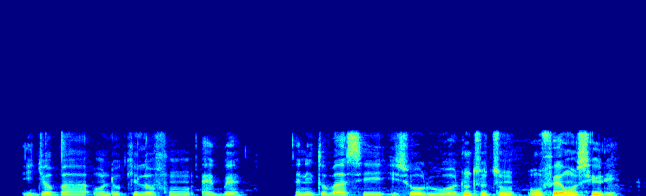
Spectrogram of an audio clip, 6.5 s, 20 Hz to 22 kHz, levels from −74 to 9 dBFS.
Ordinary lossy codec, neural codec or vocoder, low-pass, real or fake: none; none; 7.2 kHz; real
